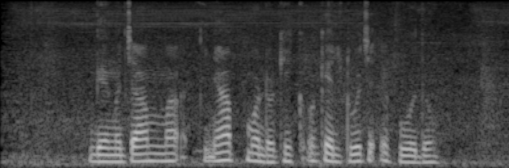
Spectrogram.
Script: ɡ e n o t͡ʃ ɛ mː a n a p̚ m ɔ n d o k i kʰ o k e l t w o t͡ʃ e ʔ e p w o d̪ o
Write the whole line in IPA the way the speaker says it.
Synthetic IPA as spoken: ɡ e ŋ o t͡ʃ a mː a ɲ a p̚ m ɔ n d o k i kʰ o k e l t w o t͡ʃ e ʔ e p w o d̪ o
